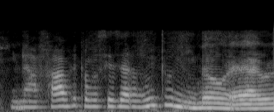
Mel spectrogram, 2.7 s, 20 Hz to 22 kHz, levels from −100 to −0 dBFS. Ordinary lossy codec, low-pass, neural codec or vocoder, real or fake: none; 7.2 kHz; codec, 16 kHz, 4 kbps, FreqCodec, smaller model; fake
